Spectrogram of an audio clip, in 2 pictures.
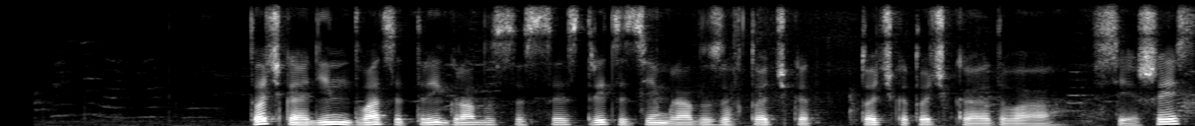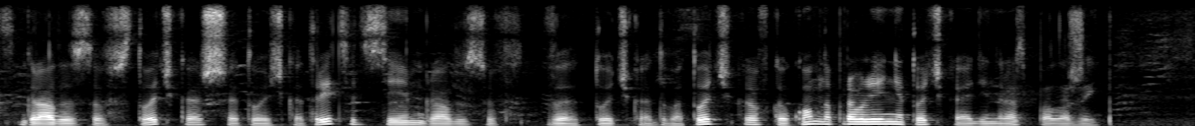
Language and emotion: Russian, neutral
